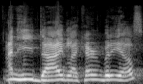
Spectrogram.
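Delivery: ordinary talk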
